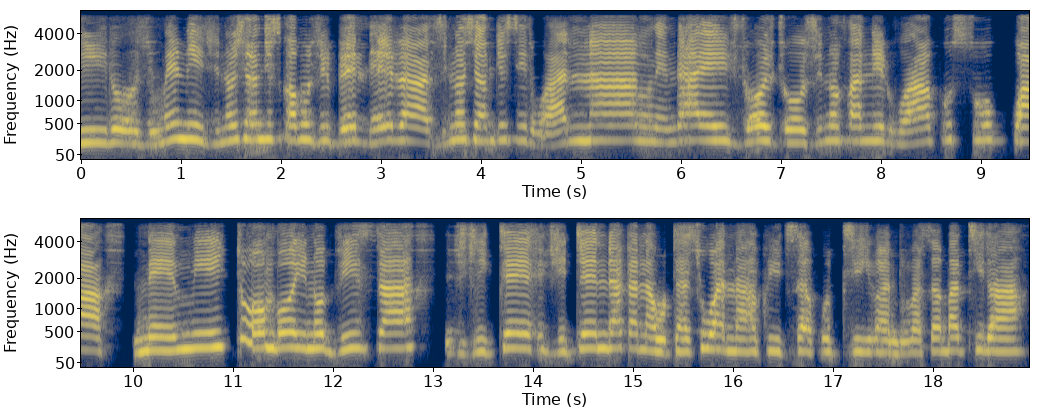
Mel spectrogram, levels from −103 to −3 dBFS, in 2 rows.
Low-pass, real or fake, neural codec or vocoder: 5.4 kHz; fake; codec, 44.1 kHz, 1.7 kbps, Pupu-Codec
